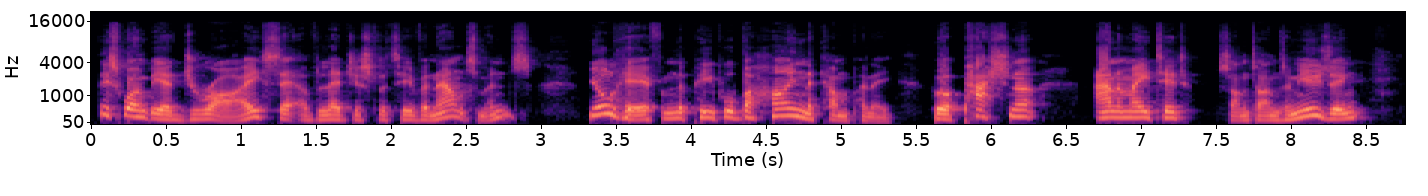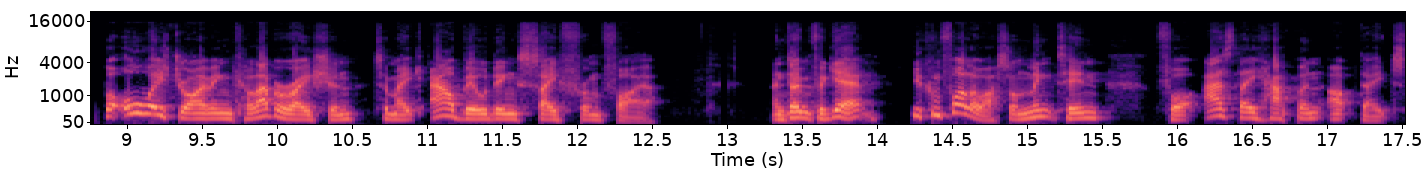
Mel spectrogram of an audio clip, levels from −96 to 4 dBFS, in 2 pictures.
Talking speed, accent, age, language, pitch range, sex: 165 wpm, British, 40-59, English, 125-195 Hz, male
